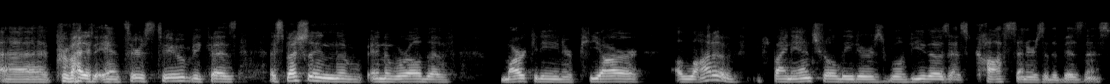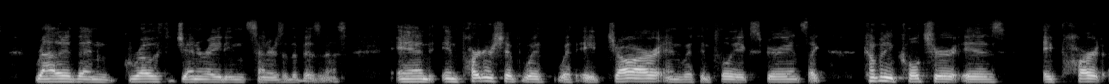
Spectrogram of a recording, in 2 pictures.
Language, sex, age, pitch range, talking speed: English, male, 20-39, 120-145 Hz, 145 wpm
